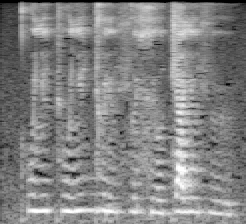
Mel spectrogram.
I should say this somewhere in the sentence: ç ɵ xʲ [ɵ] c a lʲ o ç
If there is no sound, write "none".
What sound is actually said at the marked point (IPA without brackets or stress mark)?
o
